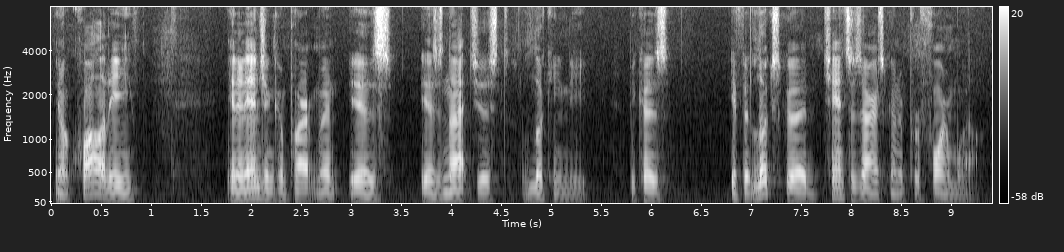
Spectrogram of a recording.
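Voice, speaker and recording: A man's voice: fairly low pitch, unhurried, vocal fry, a little mellow. An American man speaking as an engineer in a panel discussion, explaining his work with emphatic repetition. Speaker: truck engineer. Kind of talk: panel discussion about product development.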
